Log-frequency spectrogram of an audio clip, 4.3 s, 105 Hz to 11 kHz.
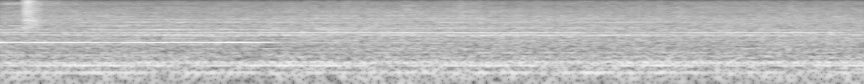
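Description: CNC wood router running, its 6 kW HSD spindle machining a panel on the vacuum table: a steady, loud machine drone with several held tones. A brief high swish comes just after the start.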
